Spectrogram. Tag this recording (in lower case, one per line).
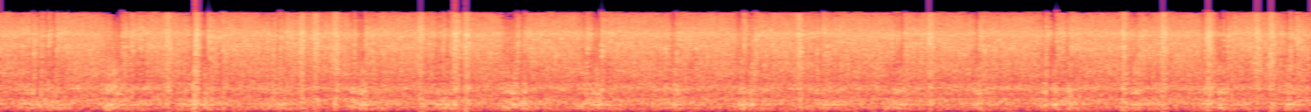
vehicle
